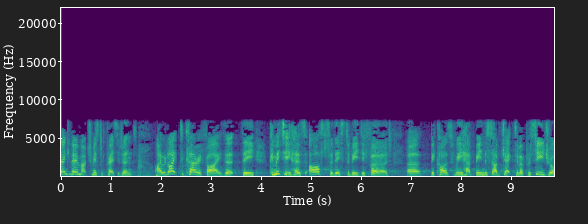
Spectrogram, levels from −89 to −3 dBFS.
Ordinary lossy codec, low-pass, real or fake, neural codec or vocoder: none; 7.2 kHz; real; none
